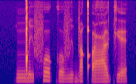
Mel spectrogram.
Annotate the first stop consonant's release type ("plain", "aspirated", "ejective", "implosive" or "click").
click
